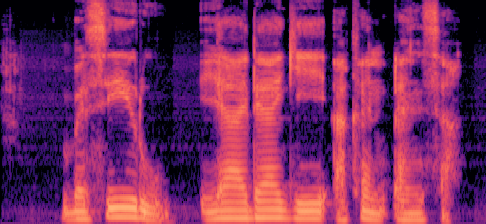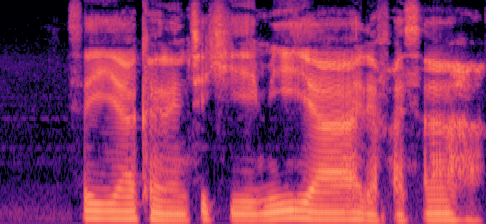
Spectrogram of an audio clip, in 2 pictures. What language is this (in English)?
Hausa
